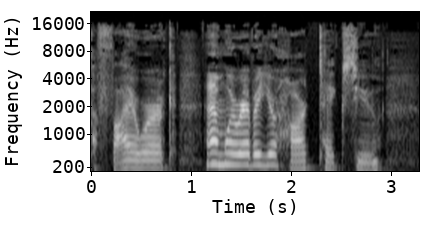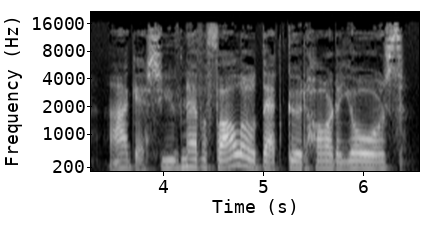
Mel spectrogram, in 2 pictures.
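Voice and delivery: put-on loud Southern old-timer giving a pep talk; big elderly Southern American voice; encouraging old Southern cowboy. A narrator's reading.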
